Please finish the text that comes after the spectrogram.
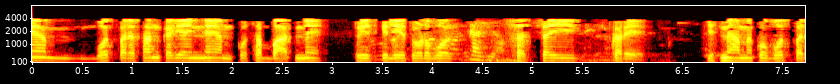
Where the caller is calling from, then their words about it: Rojar Khurd, Madhya Pradesh, India; राजगढ़ जिला और ग्राम रोजर खुर्द से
